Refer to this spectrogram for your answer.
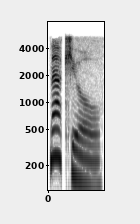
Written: macule

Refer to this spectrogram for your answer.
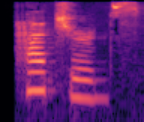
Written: hatchards

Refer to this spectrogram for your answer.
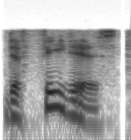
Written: defeatist

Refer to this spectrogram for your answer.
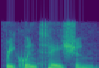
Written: frequentation

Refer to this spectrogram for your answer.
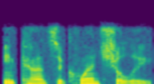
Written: inconsequentially

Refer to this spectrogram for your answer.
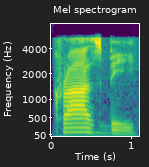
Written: Crosby

